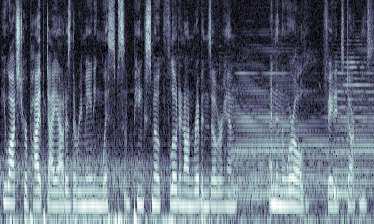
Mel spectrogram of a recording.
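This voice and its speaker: A woman's voice: fairly low pitch, level tone, normal speed, creaky, music in the background. A woman reading scripted storybook narration for an audio drama, on a noisy recording.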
